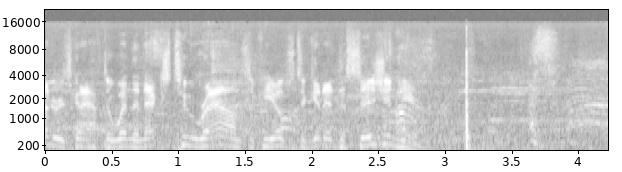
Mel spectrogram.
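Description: Faint voice of the fight broadcast's own commentary, then one sharp smack a little after three seconds in, typical of a kickboxing strike landing on a glove or body.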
